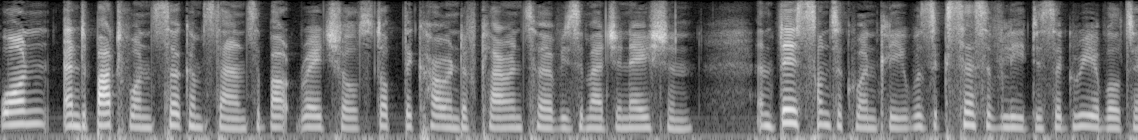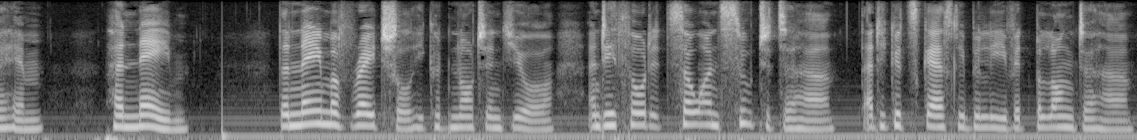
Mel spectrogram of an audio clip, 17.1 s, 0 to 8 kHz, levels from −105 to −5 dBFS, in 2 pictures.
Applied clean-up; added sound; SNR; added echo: none; none; none; none.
